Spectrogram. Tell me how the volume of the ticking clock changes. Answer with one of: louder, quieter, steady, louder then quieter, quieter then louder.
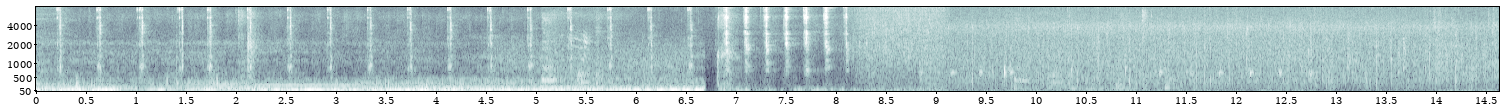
quieter.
